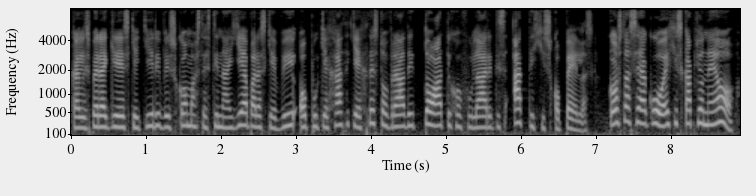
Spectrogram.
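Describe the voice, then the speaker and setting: A woman's voice: a little high, hardly any pauses, no echo, close to an everyday voice. A woman playing a solemn field reporter giving a live news update in a mock-serious way. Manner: mock-serious newsreader delivery.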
